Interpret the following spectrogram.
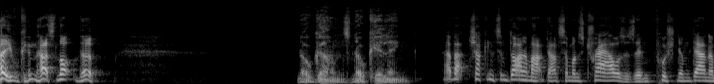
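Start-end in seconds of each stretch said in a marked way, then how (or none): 3.0-4.1 low Batman growl; deep Batman voice. Retold or imitated. Deep voice quoting Batman rules.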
